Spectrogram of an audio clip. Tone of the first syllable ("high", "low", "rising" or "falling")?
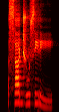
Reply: high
